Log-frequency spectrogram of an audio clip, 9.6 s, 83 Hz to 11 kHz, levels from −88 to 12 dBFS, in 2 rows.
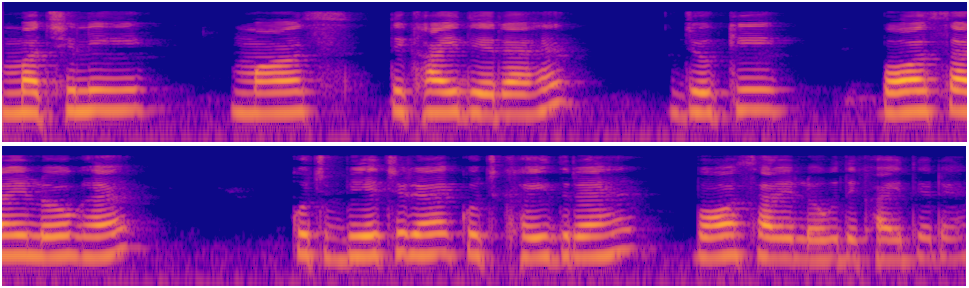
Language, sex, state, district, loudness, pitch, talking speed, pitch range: Hindi, female, Uttar Pradesh, Muzaffarnagar, -18 LUFS, 240 Hz, 155 wpm, 230-255 Hz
